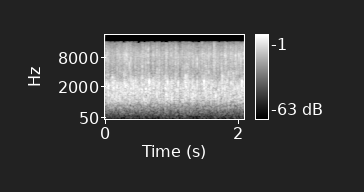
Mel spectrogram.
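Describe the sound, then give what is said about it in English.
Audience applause fills the whole clip: a thick, steady patter of many people clapping at an even level, with no voices standing out. “Yeah, you wanted to applaud. Go ahead.”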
